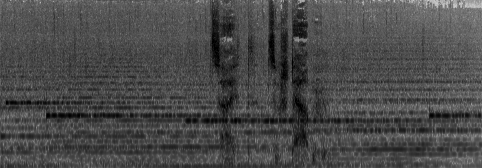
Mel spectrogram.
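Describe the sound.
Steady rain hisses throughout, a constant even patter beneath soft, sustained synthesizer tones, while a man speaks a few brief words in the middle.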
